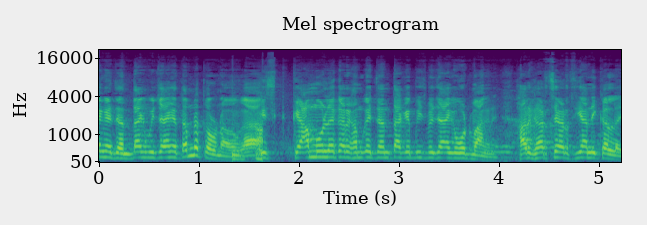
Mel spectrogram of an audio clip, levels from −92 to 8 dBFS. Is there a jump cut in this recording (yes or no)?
yes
